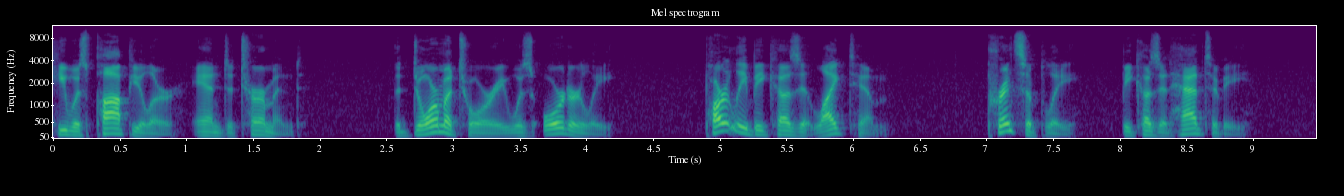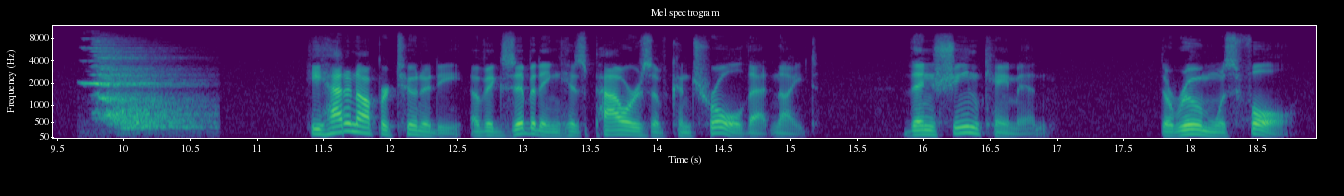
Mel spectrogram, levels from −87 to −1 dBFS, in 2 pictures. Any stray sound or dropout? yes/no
yes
